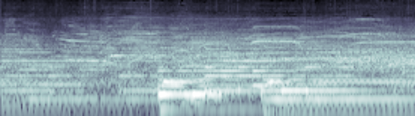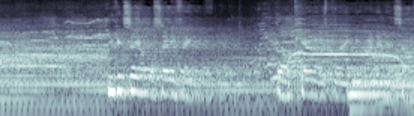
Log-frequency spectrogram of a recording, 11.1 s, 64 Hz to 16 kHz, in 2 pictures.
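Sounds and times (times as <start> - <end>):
crowd screaming and whooping: 0.0 - 11.0
piano playing slow chords: 0.0 - 11.0.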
